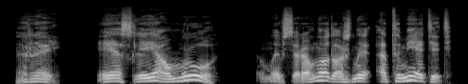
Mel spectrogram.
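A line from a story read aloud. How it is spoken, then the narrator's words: Weak hoarse wheeze. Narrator (Russian): прохрипел он, еле шевеля бескровными губами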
